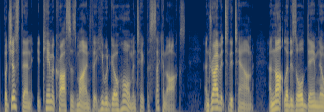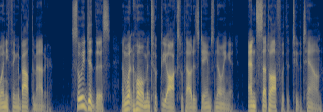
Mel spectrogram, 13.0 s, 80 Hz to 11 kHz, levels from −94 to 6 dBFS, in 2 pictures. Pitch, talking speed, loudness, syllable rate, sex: 100 Hz, 275 wpm, -23 LUFS, 6.1 syllables/s, male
